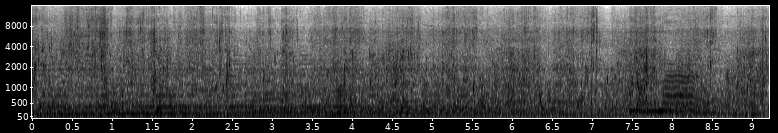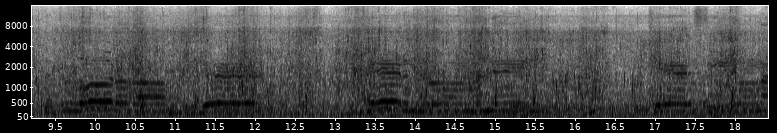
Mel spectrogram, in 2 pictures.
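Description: Motorized banca engine running as a steady drone, its pitch shifting a few times, with water splashing. Voices call out in the background from about halfway.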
